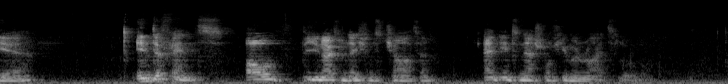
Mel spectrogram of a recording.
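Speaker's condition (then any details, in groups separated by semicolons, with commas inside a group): No condition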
